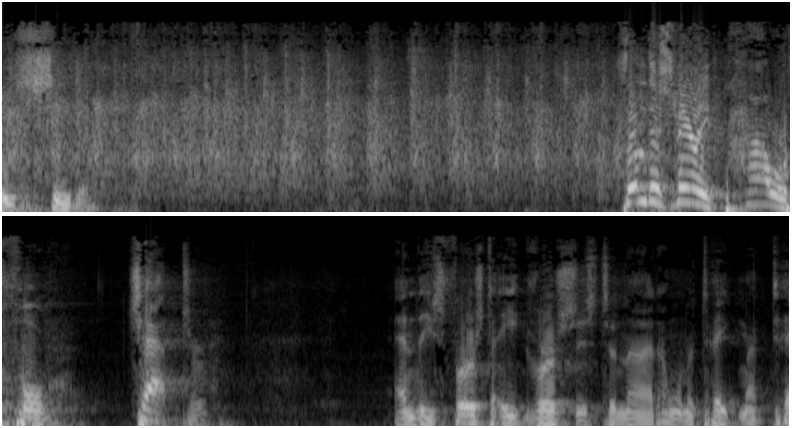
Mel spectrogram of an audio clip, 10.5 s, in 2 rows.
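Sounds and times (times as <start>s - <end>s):
church congregation clapping in praise: 0.0s - 5.4s
speech: 0.1s - 0.8s, 4.1s - 6.7s, 7.9s - 10.5s.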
